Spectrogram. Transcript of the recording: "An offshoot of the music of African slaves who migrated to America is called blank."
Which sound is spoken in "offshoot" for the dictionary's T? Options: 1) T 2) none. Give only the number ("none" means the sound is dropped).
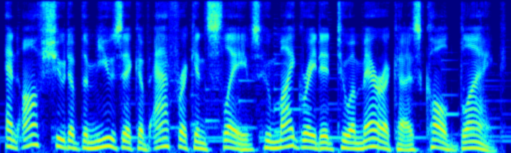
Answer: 1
